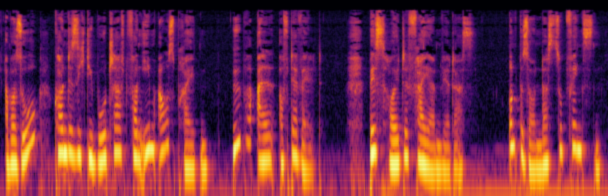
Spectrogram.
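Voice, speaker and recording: A woman narrates a Bible story for children, addressing them warmly and gently. Her voice is soft and breathy, at an ordinary pitch for a woman. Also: sing-song, a little slow. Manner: gentle, warm reading to children.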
